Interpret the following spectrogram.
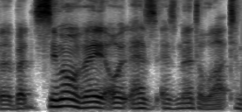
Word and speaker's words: Weil: I would say that I've always said her name Vey. I don't know if it's I don't know quite what's right. I think it's the sort of the French and German pronunciations of it.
